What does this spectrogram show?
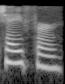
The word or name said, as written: chafer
